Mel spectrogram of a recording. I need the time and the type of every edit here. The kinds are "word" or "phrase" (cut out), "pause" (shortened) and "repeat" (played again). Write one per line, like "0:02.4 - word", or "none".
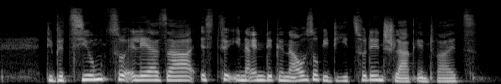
0:02.5 - word
0:03.2 - word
